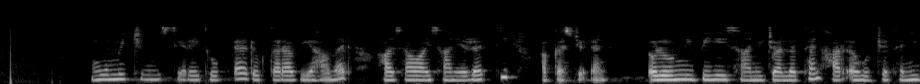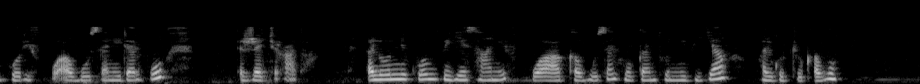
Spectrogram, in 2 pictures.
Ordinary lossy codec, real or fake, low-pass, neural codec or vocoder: MP3, 24 kbps; real; 7.2 kHz; none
